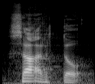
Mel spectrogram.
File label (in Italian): "sarto", crespinese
